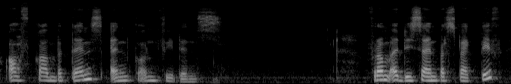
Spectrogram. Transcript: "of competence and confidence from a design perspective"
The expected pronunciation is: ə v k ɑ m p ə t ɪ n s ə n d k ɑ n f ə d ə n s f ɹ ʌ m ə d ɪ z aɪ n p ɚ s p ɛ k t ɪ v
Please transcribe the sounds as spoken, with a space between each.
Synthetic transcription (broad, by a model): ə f k ɑ m p ə t ɪ n s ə n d k ɑ n f ə d ə n s f ɹ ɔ m ə d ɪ s aɪ n p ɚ s p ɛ k t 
